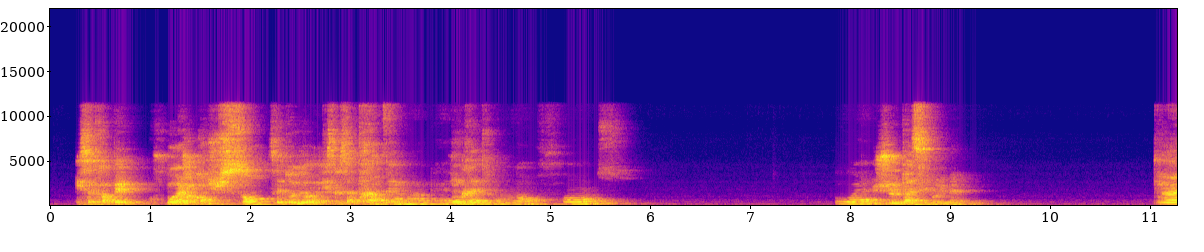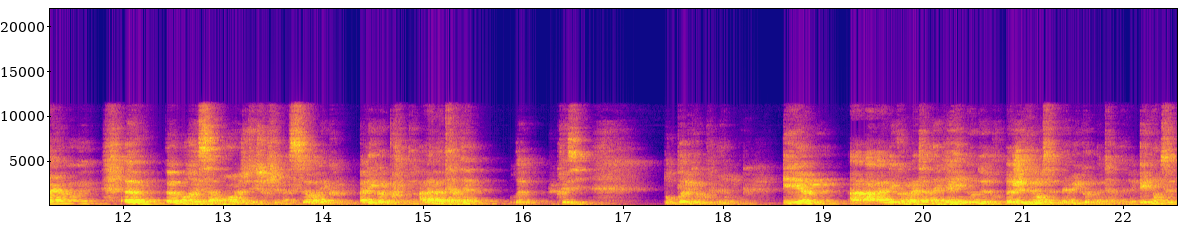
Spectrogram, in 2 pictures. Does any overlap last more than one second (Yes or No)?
No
